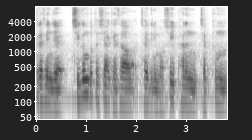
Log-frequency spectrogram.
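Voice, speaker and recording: A man's very deep, low voice, dark and mellow in tone, at a moderate pace. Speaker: olive oil importer. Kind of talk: informational talk to camera. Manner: hesitant with fillers.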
